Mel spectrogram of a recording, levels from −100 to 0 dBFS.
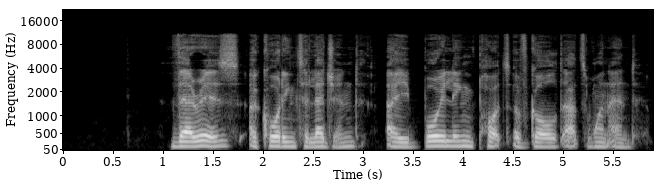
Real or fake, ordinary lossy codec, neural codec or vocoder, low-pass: real; none; none; 10.8 kHz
